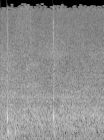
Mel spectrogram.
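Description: A chess clock button clicks sharply once.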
